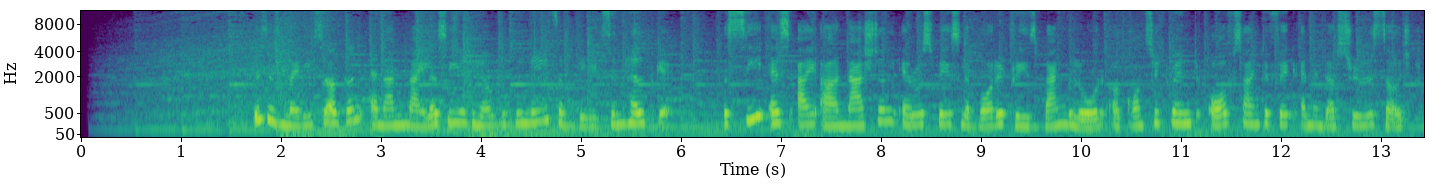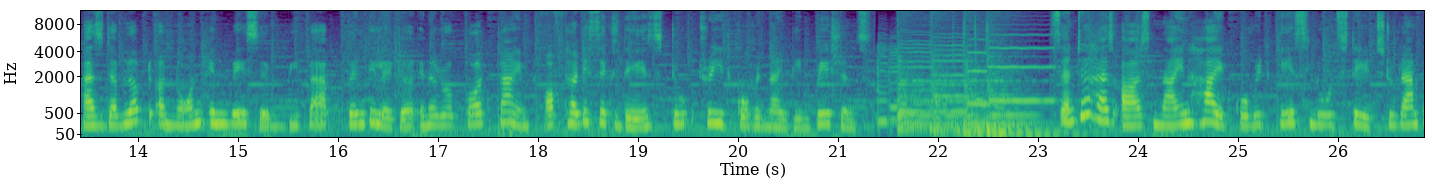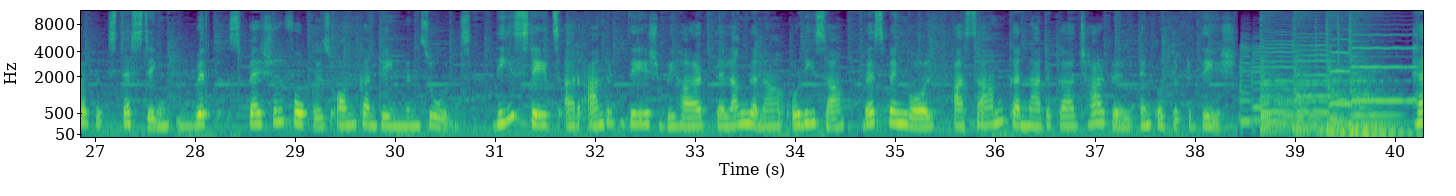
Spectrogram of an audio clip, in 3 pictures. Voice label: english news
